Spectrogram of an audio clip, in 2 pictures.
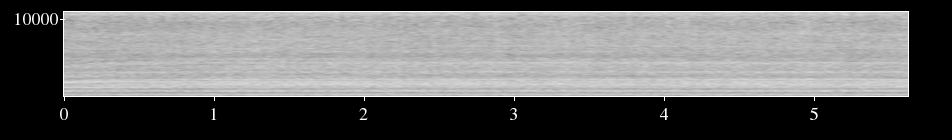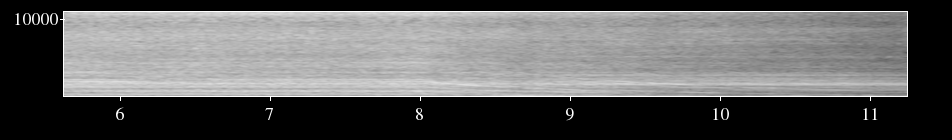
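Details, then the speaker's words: Shop vac after replacing its worn brass top bushing with a 608 sealed bearing: steady, even whine, then a long, smooth spin-down after switch-off; noise gone, motor turning freely. "and the noise is all gone the bearings working good and you notice we had a long spin down compared to before where it's shut down pretty fast so it's motor is moving pretty freely"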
